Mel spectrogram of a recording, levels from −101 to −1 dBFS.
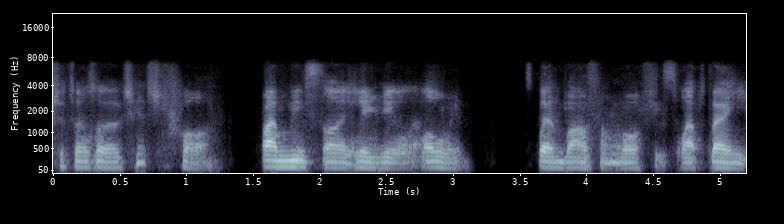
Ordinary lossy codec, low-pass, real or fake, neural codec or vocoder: Opus, 16 kbps; 7.2 kHz; fake; codec, 16 kHz, 0.5 kbps, FreqCodec, larger model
